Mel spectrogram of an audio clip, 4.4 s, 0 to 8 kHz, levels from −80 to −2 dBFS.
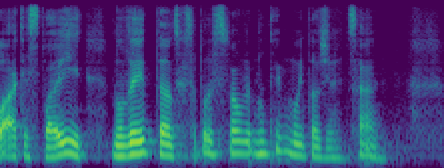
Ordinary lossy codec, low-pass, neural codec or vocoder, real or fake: none; 7.2 kHz; codec, 16 kHz, 1 kbps, FunCodec, trained on Chinese and English, 50 frames a second; fake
